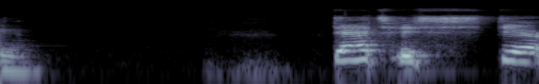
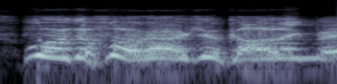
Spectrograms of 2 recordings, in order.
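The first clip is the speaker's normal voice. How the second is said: loud, raised mock yell; Natalia yelling; 4 semitones higher, 6 dB louder than usual. Imagining her yelling at Stephanie McMahon, mock-angry shout. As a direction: yell it like an exasperated caller. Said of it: "her yelling at Stephanie McMahon going".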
